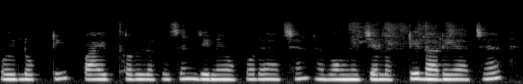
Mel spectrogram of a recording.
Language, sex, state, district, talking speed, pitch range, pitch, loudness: Bengali, female, Tripura, West Tripura, 150 wpm, 230-245 Hz, 230 Hz, -14 LUFS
